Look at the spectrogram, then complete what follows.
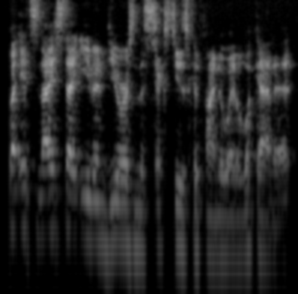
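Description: A man's voice: medium pitch, very fast, sharp tone. A man in a casual, analytical discussion on a TV review podcast. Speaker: podcast co-host.

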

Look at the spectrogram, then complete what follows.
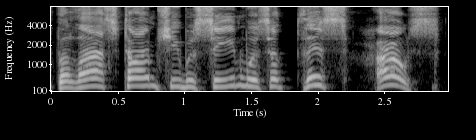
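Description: A man's voice: high voice, very animated, takes it slowly, darkish tone, breathy edge, no echo, clean studio sound, voice pushed up, heavily acted. A man voicing a desperate, pleading wealthy mother in an audiobook, with a wailing manner. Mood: distraught.

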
